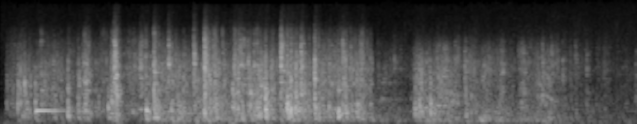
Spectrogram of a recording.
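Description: Picks and shovels knocking and scraping at rock and rubble in a coal mine, a dense run of irregular knocks and clatter that fades after about four seconds.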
